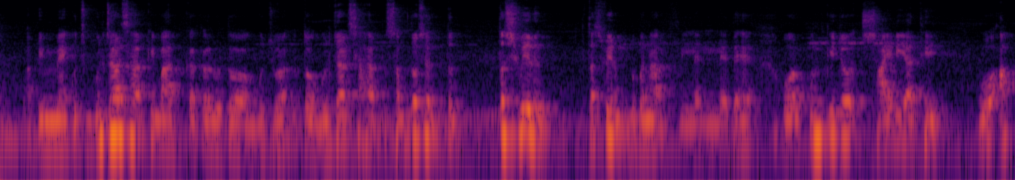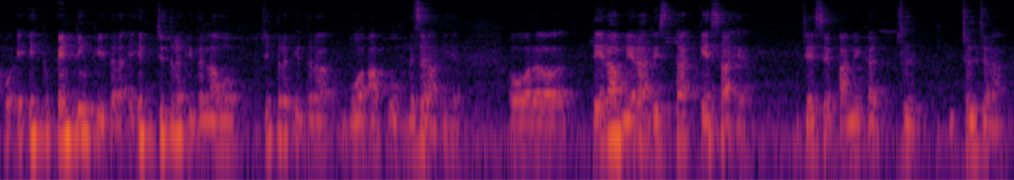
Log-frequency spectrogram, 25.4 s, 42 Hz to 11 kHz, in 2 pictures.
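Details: Stuttering (stammering) in an adult male, speaking Hindi during a storytelling practice segment, after 3-4 months of daily speech practice that he says has given him considerable control.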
